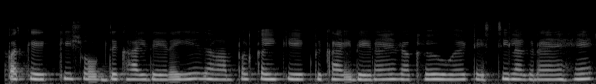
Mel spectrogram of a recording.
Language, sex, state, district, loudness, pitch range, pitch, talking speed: Hindi, female, Maharashtra, Chandrapur, -30 LUFS, 225-240 Hz, 235 Hz, 220 wpm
